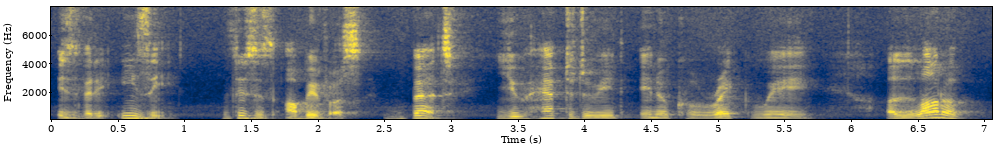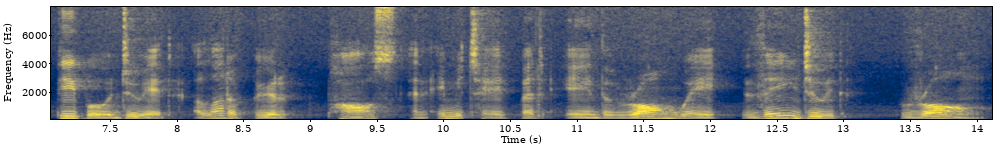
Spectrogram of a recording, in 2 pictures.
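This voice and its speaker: A man's voice: medium pitch, lively intonation, measured pace, mellow. A man in his thirties from Vietnam with a Vietnamese accent, earnestly teaching English pronunciation into his phone, with many fillers and restarts. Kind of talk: self-recorded teaching vlog.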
